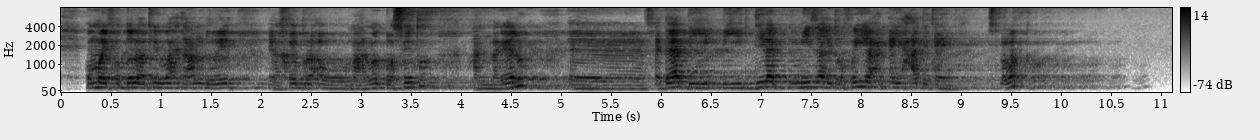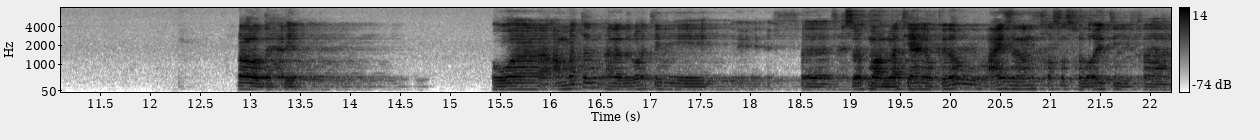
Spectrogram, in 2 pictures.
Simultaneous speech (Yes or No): No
